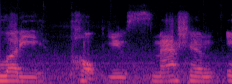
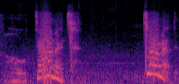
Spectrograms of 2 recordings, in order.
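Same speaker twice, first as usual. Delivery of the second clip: frustrated outburst; 9 semitones higher than usual. Acted. Iku curses over the frozen friend, absolutely frustrated. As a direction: pitch leaping high on the repeat. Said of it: "she just seems absolutely frustrated".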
